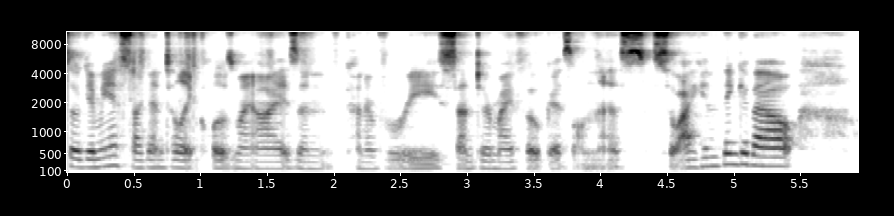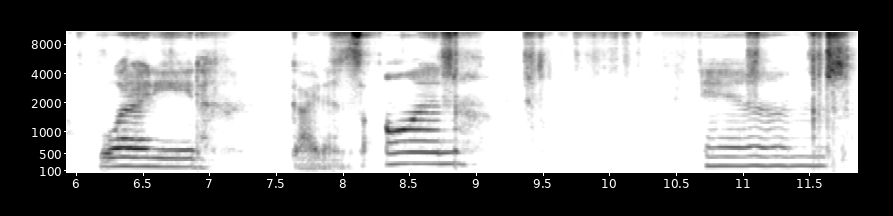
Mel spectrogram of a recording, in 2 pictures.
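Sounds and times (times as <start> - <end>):
speech: 0.0 - 9.5, 10.7 - 11.8
deck of tarot cards being shuffled: 8.7 - 11.8.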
